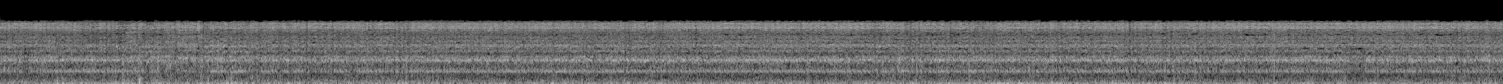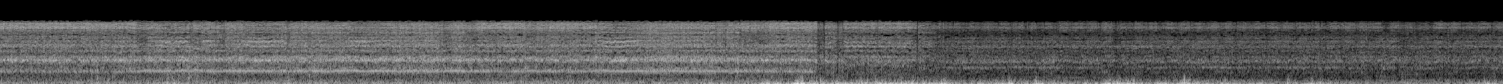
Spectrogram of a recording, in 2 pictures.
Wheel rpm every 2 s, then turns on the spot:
160, 160, 160, 160, 160, 160, 160, 160, 160, 160, 160, 150, 80, 70, 70.
none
